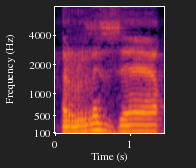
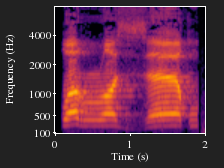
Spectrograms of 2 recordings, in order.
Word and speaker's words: الرزاق: This is wrong. The right way of pronouncing it is like this. والرزاق. الرزاق without الرزاق. You have to realize that mild repetition is a proper characteristic of the ra. But the wrong thing is to overdo this, to exaggerate the repetition.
